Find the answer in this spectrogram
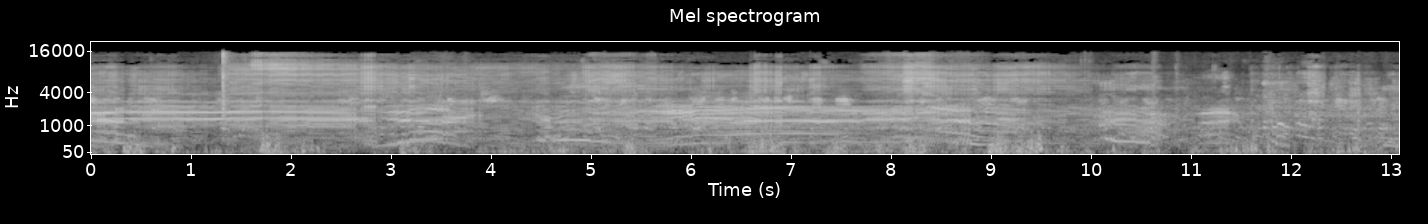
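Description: Soundtrack of an animated cartoon episode played back at one-and-a-half speed. Long held high notes run over lower sliding tones, with no words.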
